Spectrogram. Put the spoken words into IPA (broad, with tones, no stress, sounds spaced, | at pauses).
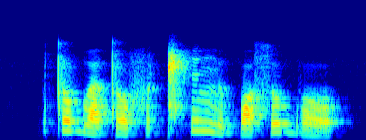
t o˦ b ɜ˨ t o˨ f ɵ˨ ǁʰ i˦ ŋ ɨ˨ p ɔ˨ s u˦ b o˨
